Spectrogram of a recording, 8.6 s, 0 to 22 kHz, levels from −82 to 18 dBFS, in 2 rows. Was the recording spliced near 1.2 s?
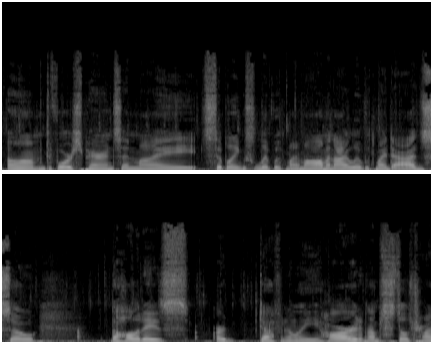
no; 0 cuts

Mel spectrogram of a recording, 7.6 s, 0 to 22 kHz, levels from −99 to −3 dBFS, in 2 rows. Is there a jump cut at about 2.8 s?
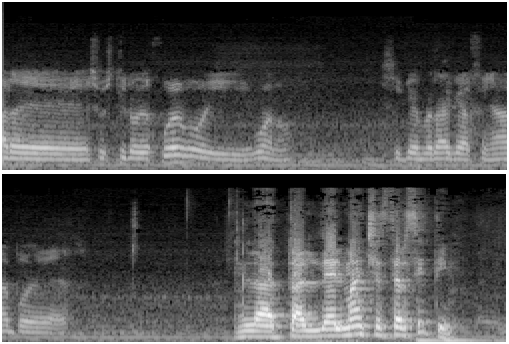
no; 1 cut; at 5.4 s

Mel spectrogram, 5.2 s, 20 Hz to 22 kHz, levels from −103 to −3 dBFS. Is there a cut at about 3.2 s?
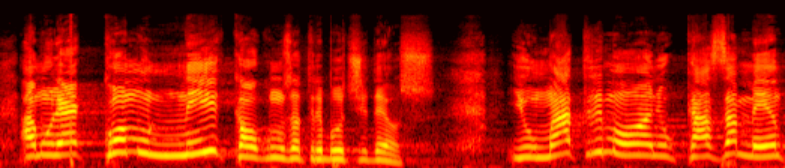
yes; 1 cut; at 3.2 s

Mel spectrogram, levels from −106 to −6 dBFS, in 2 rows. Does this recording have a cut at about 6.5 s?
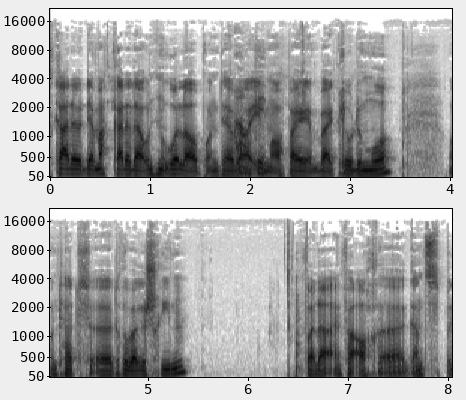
no; 0 cuts

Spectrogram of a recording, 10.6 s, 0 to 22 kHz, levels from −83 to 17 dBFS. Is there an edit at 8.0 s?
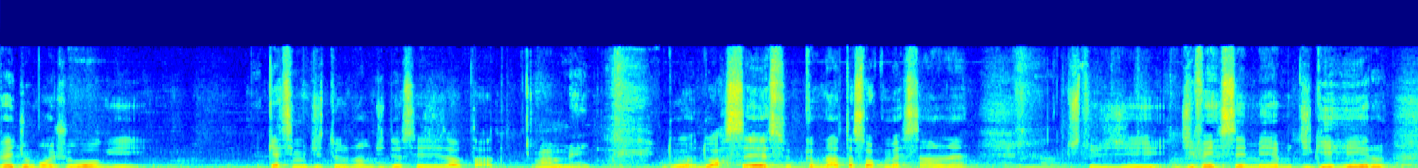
yes; 3 cuts; at 4.9 s, 8.0 s, 9.7 s

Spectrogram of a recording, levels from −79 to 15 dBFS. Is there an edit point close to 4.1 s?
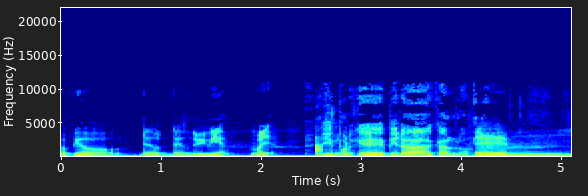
yes; 2 cuts; at 2.4 s, 4.1 s

